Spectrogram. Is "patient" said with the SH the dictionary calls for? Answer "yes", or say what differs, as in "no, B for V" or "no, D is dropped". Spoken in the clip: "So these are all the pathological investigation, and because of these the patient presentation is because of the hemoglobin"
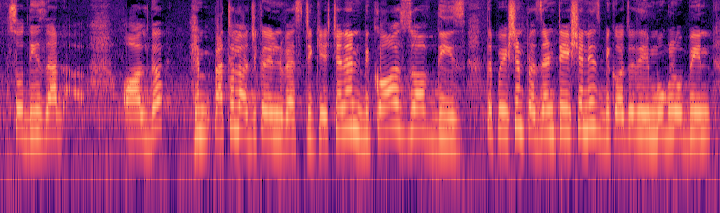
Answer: yes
